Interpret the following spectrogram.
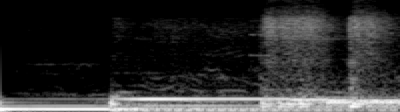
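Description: Live band playing with bass guitar, guitars and drum kit; a few sharp drum hits come in the second half.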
